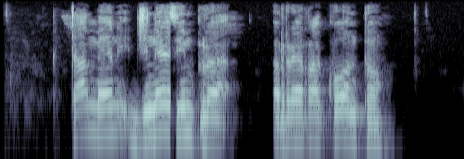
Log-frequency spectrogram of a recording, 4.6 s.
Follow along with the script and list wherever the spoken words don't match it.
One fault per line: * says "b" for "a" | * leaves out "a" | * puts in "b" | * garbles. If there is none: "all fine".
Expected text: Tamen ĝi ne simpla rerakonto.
all fine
